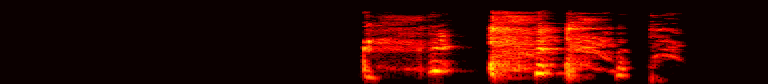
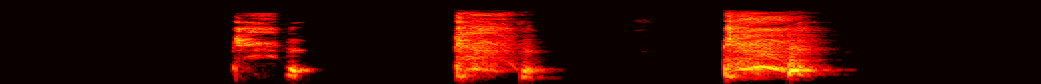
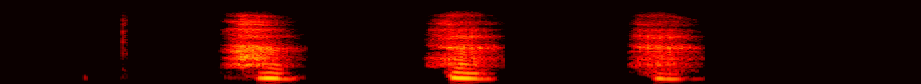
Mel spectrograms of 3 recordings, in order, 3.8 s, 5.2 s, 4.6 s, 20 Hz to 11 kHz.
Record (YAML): cough_length: 3.8 s
cough_amplitude: 20859
cough_signal_mean_std_ratio: 0.33
three_cough_length: 5.2 s
three_cough_amplitude: 23854
three_cough_signal_mean_std_ratio: 0.33
exhalation_length: 4.6 s
exhalation_amplitude: 7667
exhalation_signal_mean_std_ratio: 0.32
survey_phase: alpha (2021-03-01 to 2021-08-12)
age: 18-44
gender: Female
wearing_mask: 'No'
symptom_cough_any: true
symptom_shortness_of_breath: true
symptom_change_to_sense_of_smell_or_taste: true
symptom_loss_of_taste: true
smoker_status: Never smoked
respiratory_condition_asthma: false
respiratory_condition_other: false
recruitment_source: Test and Trace
submission_delay: 2 days
covid_test_result: Positive
covid_test_method: RT-qPCR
